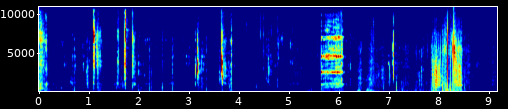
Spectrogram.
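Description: Close-up mouth sounds of eating Indomie instant noodles: chewing, biting and slurping, with many small clicks. Near the end comes a louder burst of handling noise as a hand reaches for the recording phone.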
